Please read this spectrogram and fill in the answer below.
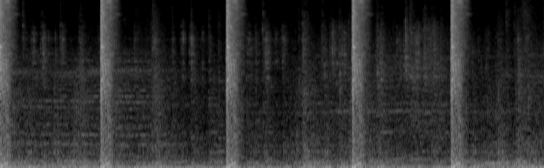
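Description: Five recorded gunshot sound effects, each a sharp crack about one and a half to two seconds apart, over a low droning music track.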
